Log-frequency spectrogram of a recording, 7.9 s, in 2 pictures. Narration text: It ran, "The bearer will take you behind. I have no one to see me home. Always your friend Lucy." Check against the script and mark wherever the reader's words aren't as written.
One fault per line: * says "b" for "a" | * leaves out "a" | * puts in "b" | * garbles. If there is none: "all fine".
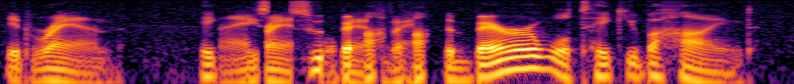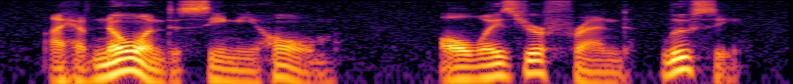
* garbles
